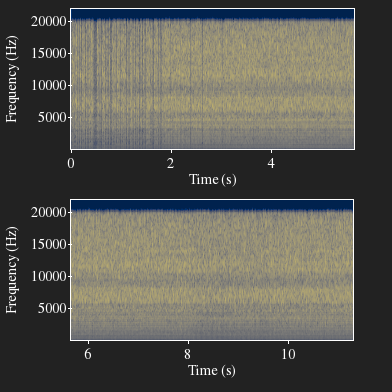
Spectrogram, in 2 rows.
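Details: Brand-new customer Saito FA-100T twin glow engine on test stand, break-in run: steady high buzzing drone, even pitch with gentle wavering; running rich, oil dripping from exhaust, not lean. Normal rich break-in run.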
